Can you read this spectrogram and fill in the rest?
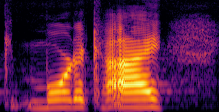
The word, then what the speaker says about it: Mordecai: And I know some of you want to say it Mordecai. You just say it however you want. It's pronounced Mordecai.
